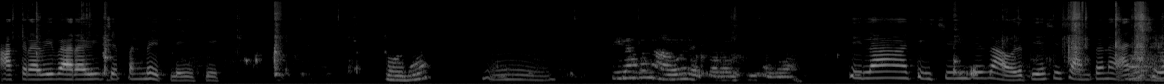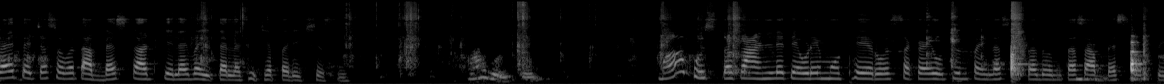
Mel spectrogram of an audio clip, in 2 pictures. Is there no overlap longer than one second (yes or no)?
yes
